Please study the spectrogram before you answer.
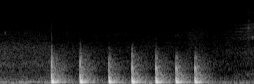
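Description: A Honda New BR-V body panel covered with a butyl rubber sound-deadening sheet is knocked seven times, each knock a dull, low thud centered near 100 Hz that dies away quickly with almost no ring. The panel is being compared against a nearby asphalt-damped section, which sounds harder than the butyl-treated area.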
